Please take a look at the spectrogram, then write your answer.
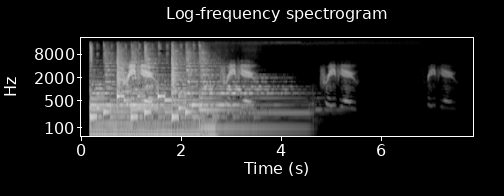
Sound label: corporate dreams stinger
